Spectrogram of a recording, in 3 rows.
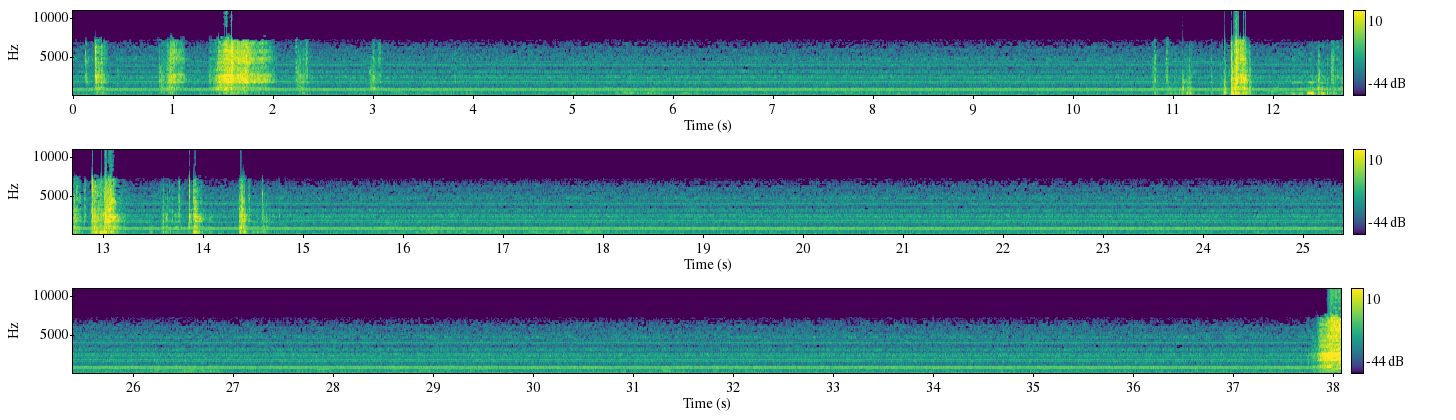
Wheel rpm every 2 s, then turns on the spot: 10, 0, 0, 0, 0, 0, 0, 0, 0, 0, 0, 0, 0, 0, 0, 0, 0, 0, 10.
none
